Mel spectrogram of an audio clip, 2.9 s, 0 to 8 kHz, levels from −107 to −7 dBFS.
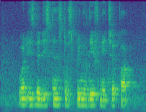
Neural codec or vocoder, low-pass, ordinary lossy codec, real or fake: none; none; none; real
